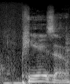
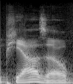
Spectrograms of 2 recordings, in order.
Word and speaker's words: piezo: Piezo. Piezo. – So I was saying piazzo, but it's piezo.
